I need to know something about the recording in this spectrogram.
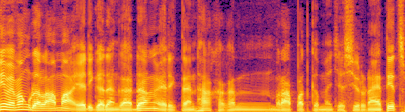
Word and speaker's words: Erik ten Hag: Ini by the way, pronounce Erik ten Hag ini banyak versi ya, tapi dari yang gue tahu ya, bacanya Erik ten Hag. Nah, jadi kayak ada G sedikit, H sama C juga, Erik ten Hag gitu ya.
